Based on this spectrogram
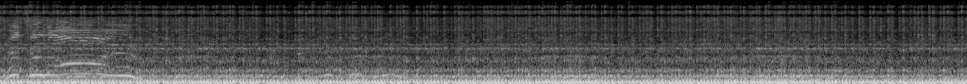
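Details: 1990 Mitsubishi Eclipse GSX, first start after intake manifold reinstall and cranking with plugs out for oil pressure; deep steady rumble that picks up cleanly when revved, no knocks or misses; engine runs healthy.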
